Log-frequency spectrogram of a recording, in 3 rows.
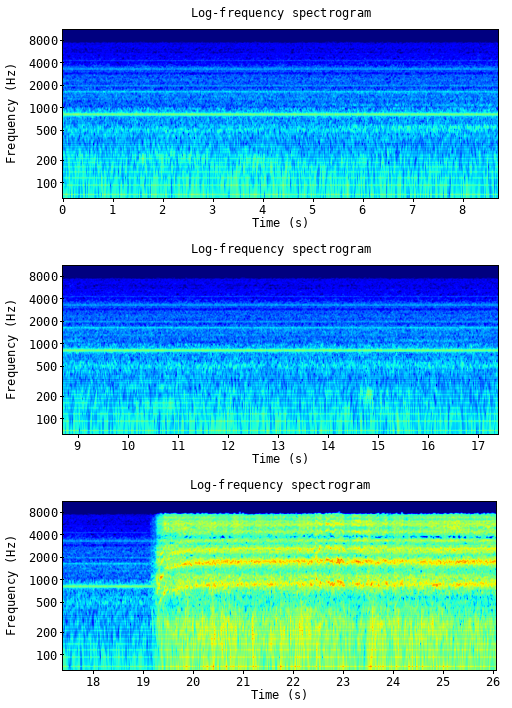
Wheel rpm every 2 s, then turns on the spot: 0, 0, 0, 0, 0, 0, 0, 0, 0, 30, 220, 240, 230.
none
